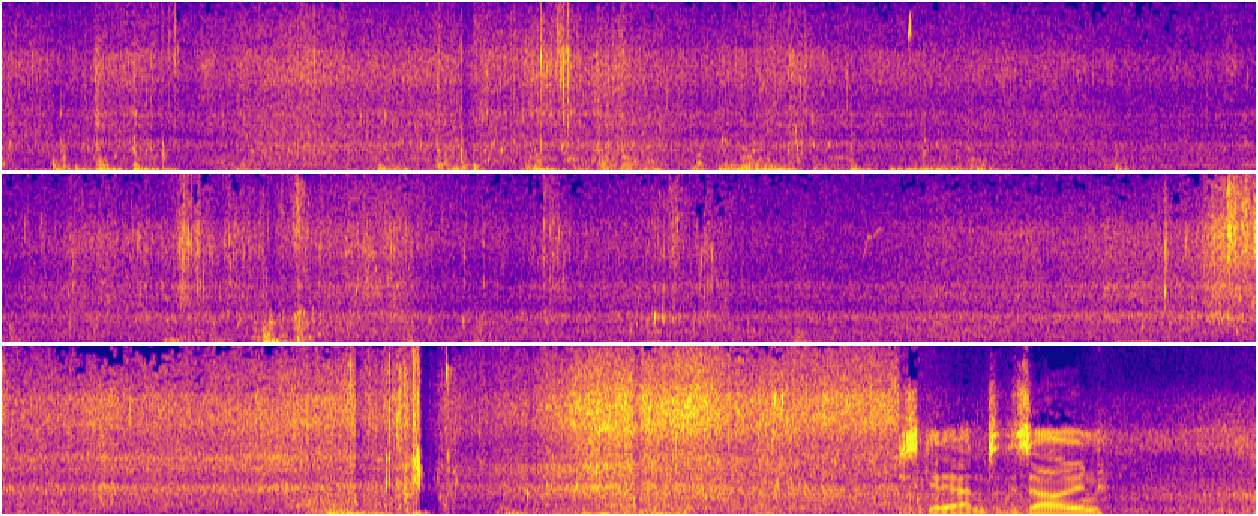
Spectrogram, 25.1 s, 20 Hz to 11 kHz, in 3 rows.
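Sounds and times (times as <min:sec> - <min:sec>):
wind buffeting microphone: 0:00.0 - 0:08.6, 0:09.9 - 0:25.0
ocean surf washing: 0:00.0 - 0:25.0.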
